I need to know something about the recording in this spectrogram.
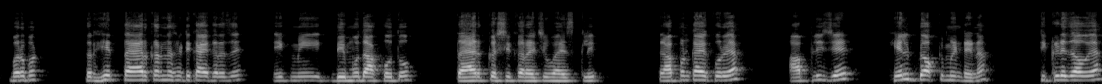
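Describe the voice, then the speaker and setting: High-pitched Marathi-accented man teaching step by step. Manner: explanatory, poses questions then answers them. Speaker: online business tutorial instructor. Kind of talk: step-by-step screen demo tutorial.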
